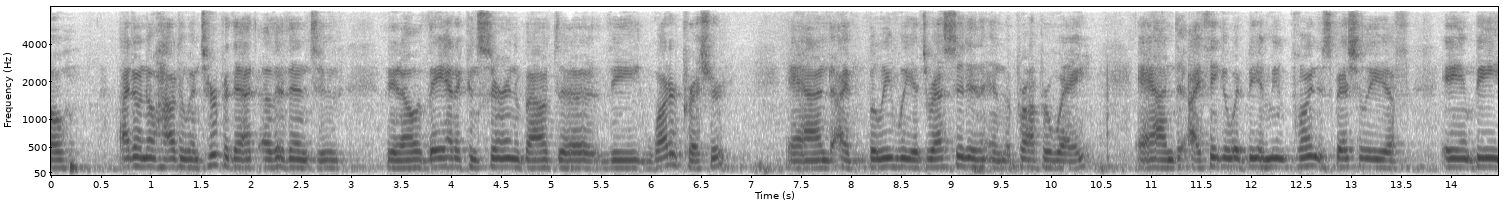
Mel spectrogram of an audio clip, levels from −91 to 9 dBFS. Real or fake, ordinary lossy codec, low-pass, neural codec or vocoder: fake; AAC, 48 kbps; 7.2 kHz; vocoder, 44.1 kHz, 128 mel bands, Pupu-Vocoder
